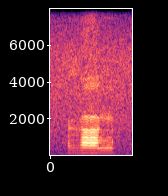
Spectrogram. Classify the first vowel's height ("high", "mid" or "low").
low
